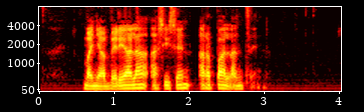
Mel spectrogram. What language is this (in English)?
Basque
